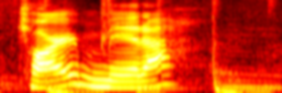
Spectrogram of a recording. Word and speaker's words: Charmera: Kodak charmera. Charmera ang bigkas non.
